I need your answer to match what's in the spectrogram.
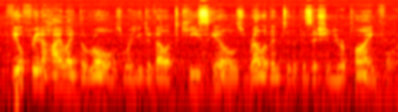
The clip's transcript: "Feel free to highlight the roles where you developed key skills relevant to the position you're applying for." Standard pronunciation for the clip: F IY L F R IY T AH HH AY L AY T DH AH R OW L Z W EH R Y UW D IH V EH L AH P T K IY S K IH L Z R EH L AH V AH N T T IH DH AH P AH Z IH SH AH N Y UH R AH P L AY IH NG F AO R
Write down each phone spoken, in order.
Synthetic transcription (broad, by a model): F IY L F R IY T AH HH AY L AY T DH AH R OW L Z W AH R Y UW D IH V EH L AH P T K IY S K IH L Z R EH L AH V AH N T T IH DH AH P AH Z IH SH AH N Y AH R AH P L AY IH NG F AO R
